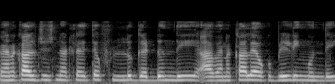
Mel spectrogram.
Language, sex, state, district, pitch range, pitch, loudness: Telugu, male, Andhra Pradesh, Chittoor, 190-205 Hz, 195 Hz, -19 LUFS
